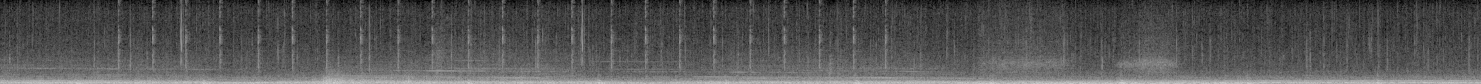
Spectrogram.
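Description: Rain patters steadily on a windscreen.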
